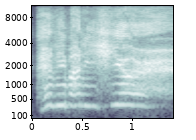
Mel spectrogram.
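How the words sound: It is called out with vivid, dramatic feeling.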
